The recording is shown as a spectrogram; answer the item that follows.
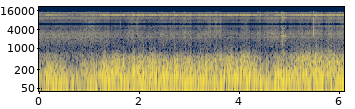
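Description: Wind buffeting the camera's microphone: a loud, steady, low rumble that grows a little stronger about a second in.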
